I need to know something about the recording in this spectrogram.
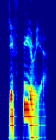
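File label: "diphtheria", British English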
